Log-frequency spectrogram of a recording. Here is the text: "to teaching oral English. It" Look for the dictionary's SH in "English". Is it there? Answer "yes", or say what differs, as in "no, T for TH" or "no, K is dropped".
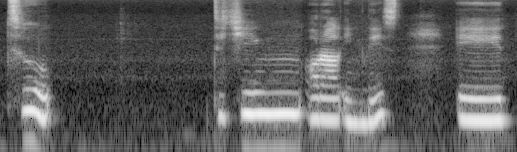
no, S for SH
